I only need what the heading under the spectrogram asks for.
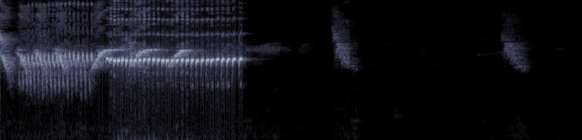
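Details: Gray Belgian canary song, played to stimulate a pet canary to sing; a loud buzzy rolled trill rising into a fast pulsed whistle, then two short separate downslurred notes after silence.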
